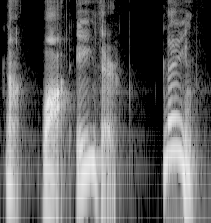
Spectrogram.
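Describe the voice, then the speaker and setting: A man's voice: high voice, huge pitch swings, slow, slightly rough, pitched above the performer's own voice, exaggerated voice. A man voicing a tiny, cheeky elf in a children's story, friendly and bossy, with a teasing, theatrical manner.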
